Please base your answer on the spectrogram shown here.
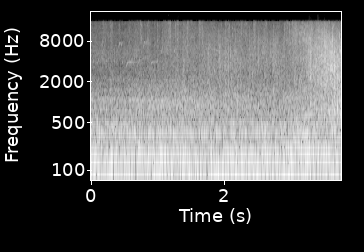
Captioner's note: flies buzzing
